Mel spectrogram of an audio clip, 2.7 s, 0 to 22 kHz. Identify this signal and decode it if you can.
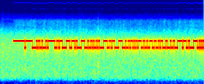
RTTY (75 baud, 850 Hz shift), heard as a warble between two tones, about 2550 Hz centre. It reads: POCO DOPO JULIA …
